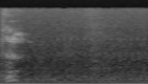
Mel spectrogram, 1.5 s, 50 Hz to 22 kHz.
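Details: Overweight 25-pound Chihuahua that lies on its back and coughs all day: a single brief, harsh cough-like burst, followed by a steady low room hum.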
